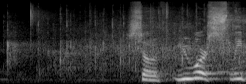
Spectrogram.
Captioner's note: applause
